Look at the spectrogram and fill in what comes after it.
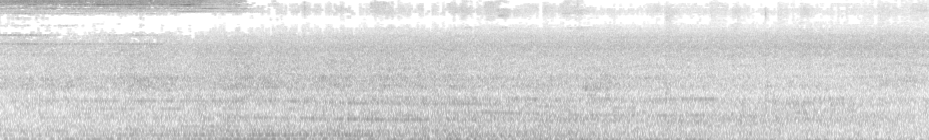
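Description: Saemaeul-ho passenger train running on the track, a steady rumble of wheels on rail with a low hum that swells a few seconds in and then eases off.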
